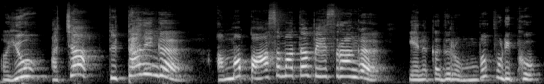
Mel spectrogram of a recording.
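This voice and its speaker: An actress playing a soft-hearted young woman of a sitcom household who mixes Tamil into her Malayalam and speaks with a Tamil accent. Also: extremely high pitch, big pitch swings, moderate pace, heavily acted. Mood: pleading. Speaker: family member in a sitcom household. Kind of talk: sitcom acting.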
